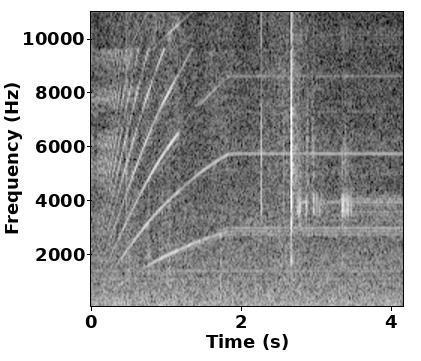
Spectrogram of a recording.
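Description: An 80 GB Samsung IDE hard disk drive spinning up on power-on: a faint whine rises in pitch for about a second and a half, then holds steady as the platters reach speed. A click comes near the start and a sharper one about halfway through.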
